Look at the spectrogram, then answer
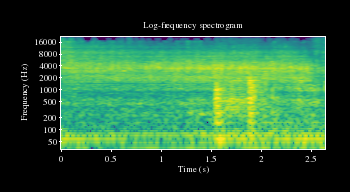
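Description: Andouille Cajun sausage sizzles in a pot, making a steady, loud frying hiss with a couple of brief clatters as the pieces are stirred.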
